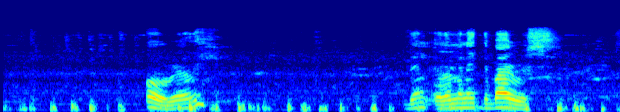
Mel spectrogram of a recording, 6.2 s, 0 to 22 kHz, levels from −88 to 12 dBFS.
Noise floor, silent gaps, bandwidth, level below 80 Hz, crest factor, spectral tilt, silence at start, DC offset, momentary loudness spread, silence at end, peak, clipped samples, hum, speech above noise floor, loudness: -52 dBFS; none; 8.2 kHz; -58 dBFS; 22 dB; -5.5 dB/octave; 0.05 s; under 0.1%; 23 LU; 0.15 s; -8 dBFS; under 0.1%; none; 25 dB; -28 LUFS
